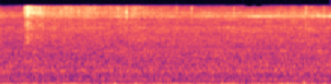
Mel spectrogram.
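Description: A low, uneven rumble of outdoor background noise with no speech, and one faint click just after the start.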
